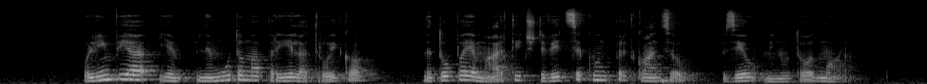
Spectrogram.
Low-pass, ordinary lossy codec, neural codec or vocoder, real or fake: 14.4 kHz; AAC, 96 kbps; vocoder, 44.1 kHz, 128 mel bands every 512 samples, BigVGAN v2; fake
